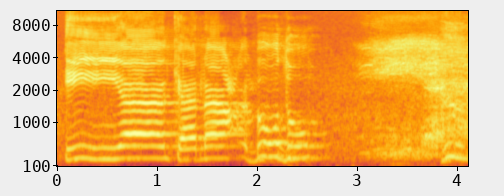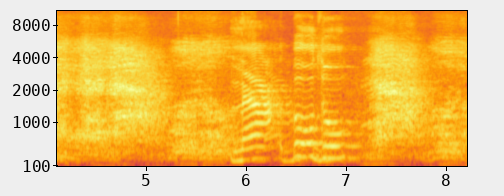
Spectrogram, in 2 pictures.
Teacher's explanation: আইনটা হচ্ছে কি হলকের মাঝখান থেকে উচ্চারণ হবে। হ্যাঁ, আইনটা মধ্যবর্তী হরফ, এটাকে বেশি ডাবানো যাবে না, বেশি কমও করা যাবে না।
